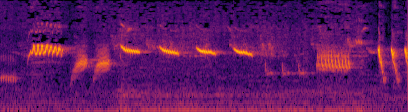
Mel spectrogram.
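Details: Master song of the Asian pied starling for teaching young birds: short whistles and upslurs, a series of four even whistled notes, then a harsh buzzy note and sharp rising chirps.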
